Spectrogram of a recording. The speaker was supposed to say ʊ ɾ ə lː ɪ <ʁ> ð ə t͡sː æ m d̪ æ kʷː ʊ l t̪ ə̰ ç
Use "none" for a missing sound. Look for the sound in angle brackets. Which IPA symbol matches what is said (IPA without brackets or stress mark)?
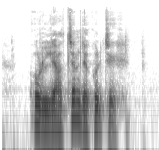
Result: ʁ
